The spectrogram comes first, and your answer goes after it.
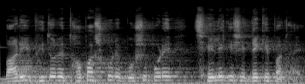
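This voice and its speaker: A man narrating a literary story as an audiobook, with expressive, theatrical delivery. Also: sits high, fairly quick. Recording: echoey reverberant voice over music.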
